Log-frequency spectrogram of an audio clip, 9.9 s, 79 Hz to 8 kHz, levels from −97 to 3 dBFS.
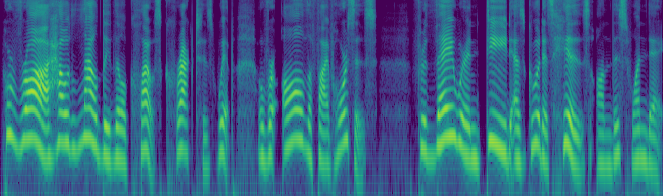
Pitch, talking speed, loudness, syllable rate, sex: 220 Hz, 150 wpm, -20 LUFS, 3.9 syllables/s, female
